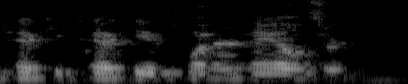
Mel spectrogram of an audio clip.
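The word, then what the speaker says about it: Teke Teke: But this one, I think it's pronounced Teki Teki.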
